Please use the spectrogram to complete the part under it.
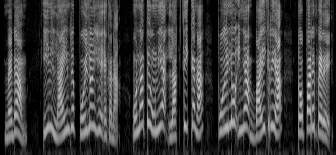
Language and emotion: Santali, angry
